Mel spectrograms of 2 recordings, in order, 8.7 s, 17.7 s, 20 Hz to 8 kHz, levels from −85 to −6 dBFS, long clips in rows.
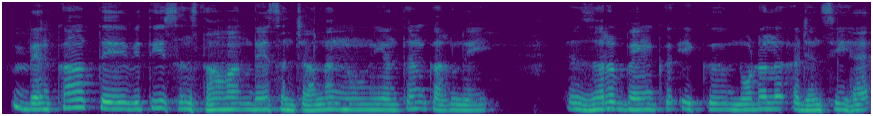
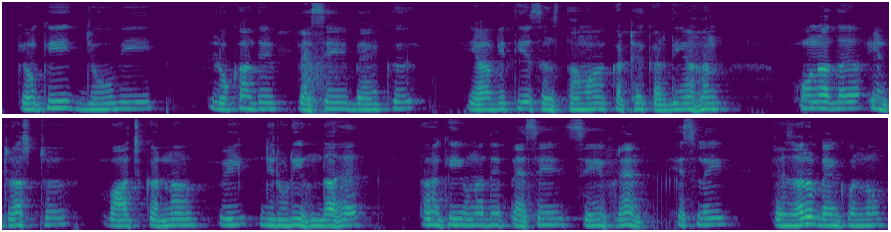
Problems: none marked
